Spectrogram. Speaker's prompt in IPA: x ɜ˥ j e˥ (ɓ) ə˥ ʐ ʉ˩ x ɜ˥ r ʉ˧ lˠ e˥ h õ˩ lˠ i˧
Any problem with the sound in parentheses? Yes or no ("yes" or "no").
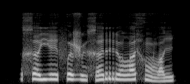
yes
